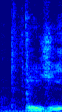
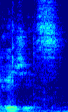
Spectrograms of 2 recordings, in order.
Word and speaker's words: Régis: Régie, c'est Régis. Prononcez le S, s'il vous plaît.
